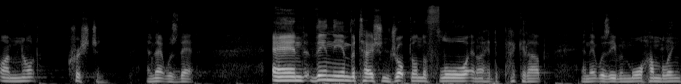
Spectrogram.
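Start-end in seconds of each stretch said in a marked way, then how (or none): 0.0-1.0 put-on emphatic voice, quieter. Retelling a coworker's reply to an invitation: imitating an emphatic statement. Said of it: "she just said very emphatically".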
